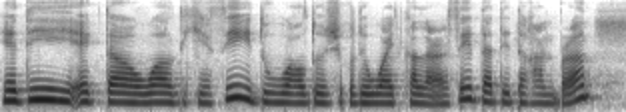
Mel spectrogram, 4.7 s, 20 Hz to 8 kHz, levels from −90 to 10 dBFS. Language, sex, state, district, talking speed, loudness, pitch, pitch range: Nagamese, female, Nagaland, Dimapur, 230 wpm, -13 LUFS, 205 Hz, 195-240 Hz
